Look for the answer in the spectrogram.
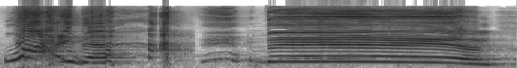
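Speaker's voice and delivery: high, loud stretched cry and laugh; loud disbelieving victory yell; triumphant cheer. Real, not acted. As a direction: crow about the one-shot win. Solved in one drawing.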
